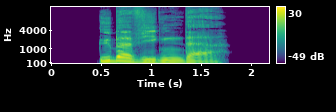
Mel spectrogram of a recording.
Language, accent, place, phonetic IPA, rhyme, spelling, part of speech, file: German, Germany, Berlin, [ˈyːbɐˌviːɡn̩dɐ], -iːɡn̩dɐ, überwiegender, adjective, De-überwiegender.ogg
- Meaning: inflection of überwiegend: 1. strong/mixed nominative masculine singular 2. strong genitive/dative feminine singular 3. strong genitive plural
